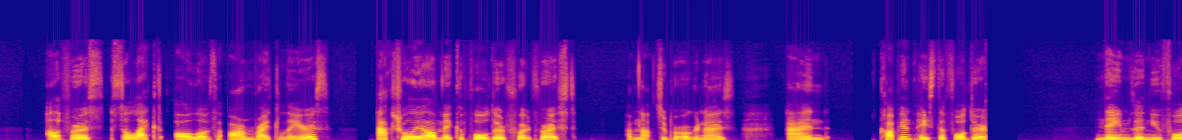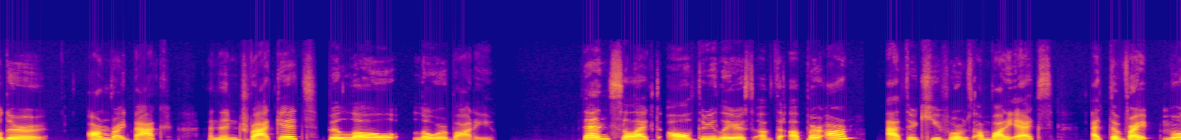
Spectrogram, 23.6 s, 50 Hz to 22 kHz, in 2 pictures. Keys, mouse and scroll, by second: 2.9 shift+click, 5.0-6.1 typing, 6.8 shift+click, 7.5 shift+click, 7.8 ctrl+c, 8.2 ctrl+v, 13.1-14.1 typing, 18.9 shift+click.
